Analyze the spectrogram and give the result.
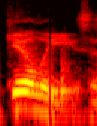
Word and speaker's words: Gillies: Is it Gills, Gillies? John Gillies is how you say his name.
